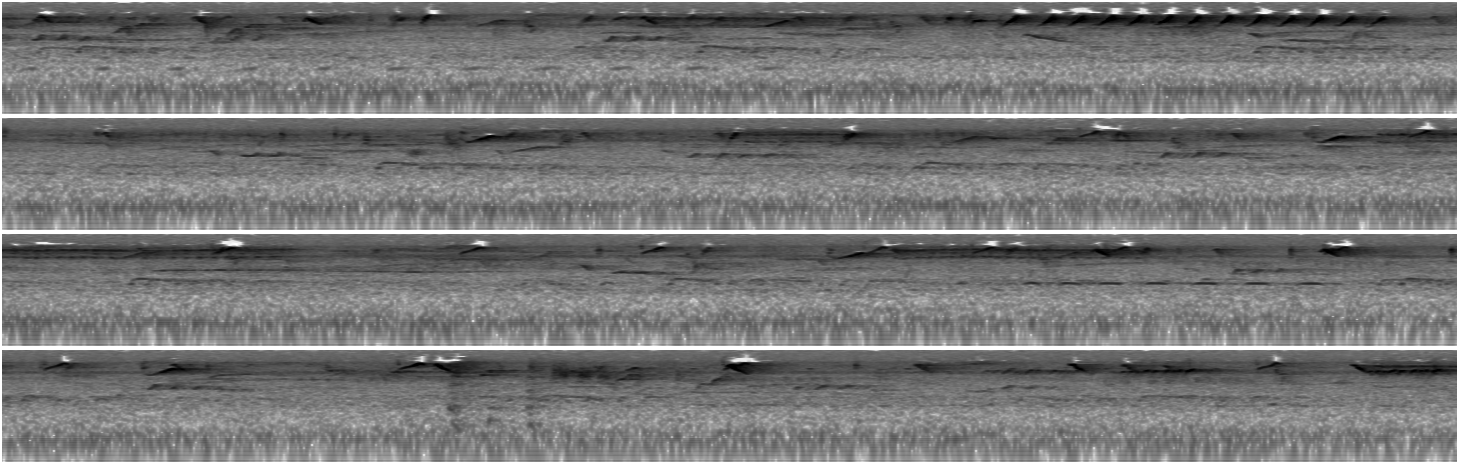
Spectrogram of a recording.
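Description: Several birds chirping and calling over a steady low background rumble. About five seconds in, a fast high trill of rapid repeated notes lasts nearly two seconds and is the loudest sound.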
